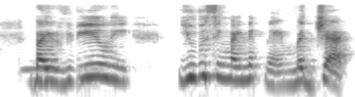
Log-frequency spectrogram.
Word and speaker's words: Majet: here in America in the Philippines call me maette and now you know I use that more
